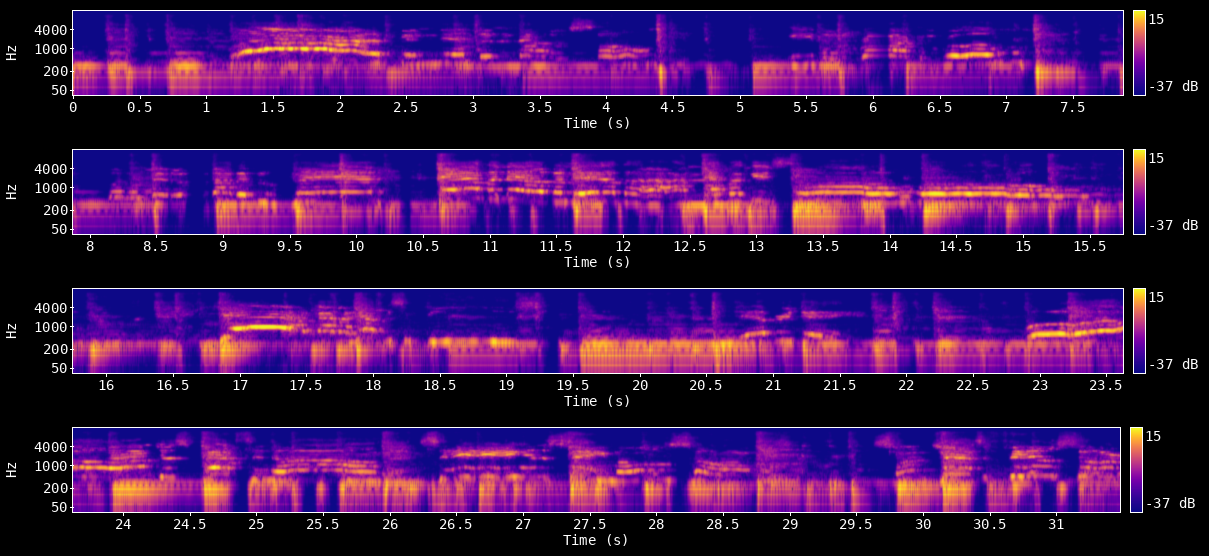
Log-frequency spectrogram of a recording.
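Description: A woman singing a blues song in phrases over a strummed acoustic guitar.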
